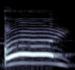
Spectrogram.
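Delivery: sudden high loud "oi" of pain; slapped man yelping in pain; mock pain cry. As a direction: yelp as if just slapped. Man cries out after smack.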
